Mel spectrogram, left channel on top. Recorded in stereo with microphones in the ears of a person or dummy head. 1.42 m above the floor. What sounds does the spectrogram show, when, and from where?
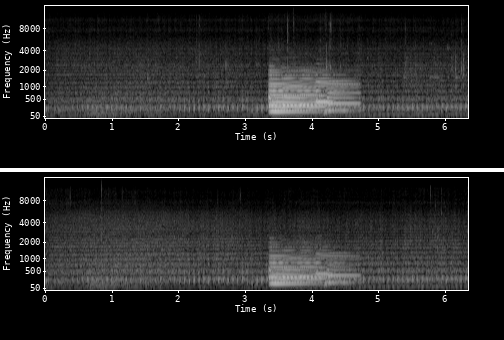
0.0 s a helicopter: 30° right (ahead or behind); by 6.4 s 20° right (ahead or behind)
3.3 s a piano: 80° left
